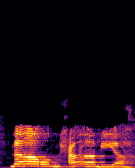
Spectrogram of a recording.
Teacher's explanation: نار حامیہ، را پر 2 پیش کی تنوین ہے، را کو پر پڑھا جائے گا، اور تنوین کے بعد حروف حلقی میں سے حا ہے تو یہاں پر اظہار کا قاعدہ ہوگا، انہیں تنوین میں ہم غنہ نہیں کریں گے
